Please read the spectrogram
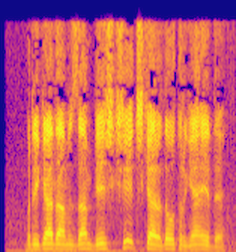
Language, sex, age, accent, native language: Uzbek, male, 25-34, Farg'ona, Uzbek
